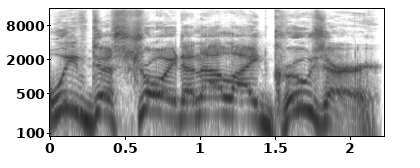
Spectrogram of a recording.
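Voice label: Pirate Speech Destroy Ally Cruiser, English pirate; World Of Warships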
